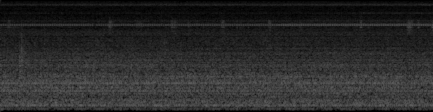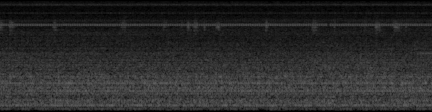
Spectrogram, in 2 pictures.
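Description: Faint steady hiss and low hum of a quiet small room's background noise, with no distinct event.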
